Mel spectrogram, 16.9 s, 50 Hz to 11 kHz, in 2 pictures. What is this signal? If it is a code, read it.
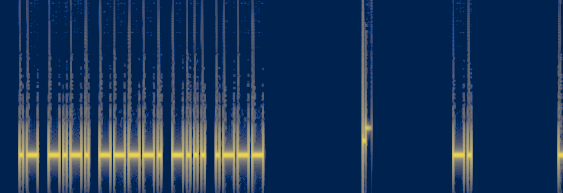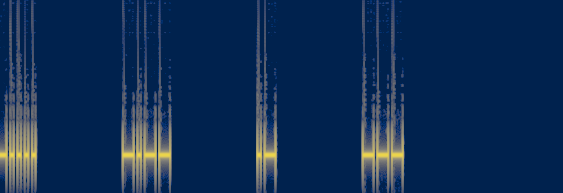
Morse code, heard as a keyed tone, about 22 wpm, spaced as for 9 wpm, 700 Hz. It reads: AC9BJ N6YAO
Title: USA Call Signs - 5 Characters - 8x Character Spacing - 22wpm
